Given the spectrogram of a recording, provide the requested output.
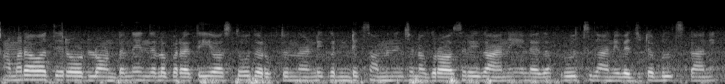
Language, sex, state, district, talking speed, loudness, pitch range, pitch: Telugu, female, Andhra Pradesh, Guntur, 150 wpm, -16 LUFS, 180-190 Hz, 185 Hz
